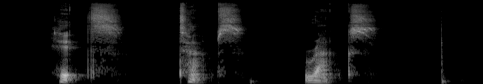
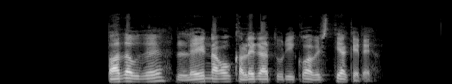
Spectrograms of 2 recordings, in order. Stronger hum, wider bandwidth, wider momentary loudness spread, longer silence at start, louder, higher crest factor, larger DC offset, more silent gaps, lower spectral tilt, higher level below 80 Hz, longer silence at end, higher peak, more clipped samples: neither; first, 19 kHz vs 11.5 kHz; about the same, 10 LU vs 8 LU; second, 0.55 s vs 1.1 s; second, -29 LUFS vs -18 LUFS; first, 26 dB vs 20 dB; neither; neither; second, -2.5 dB/octave vs -4 dB/octave; about the same, -68 dBFS vs -70 dBFS; second, 0.4 s vs 0.85 s; second, -8 dBFS vs 0 dBFS; neither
